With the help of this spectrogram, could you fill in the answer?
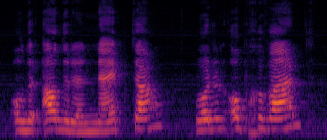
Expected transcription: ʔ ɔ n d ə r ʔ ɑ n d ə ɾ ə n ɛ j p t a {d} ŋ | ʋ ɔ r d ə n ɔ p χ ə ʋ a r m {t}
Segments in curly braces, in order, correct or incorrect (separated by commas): incorrect, correct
